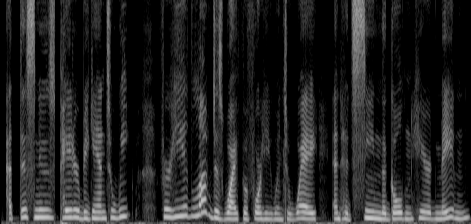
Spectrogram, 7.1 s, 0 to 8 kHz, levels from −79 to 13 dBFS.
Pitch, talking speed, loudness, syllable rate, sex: 235 Hz, 205 wpm, -17 LUFS, 5.3 syllables/s, female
